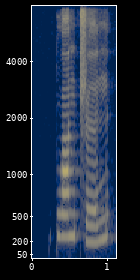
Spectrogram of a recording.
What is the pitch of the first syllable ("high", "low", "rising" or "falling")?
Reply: high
